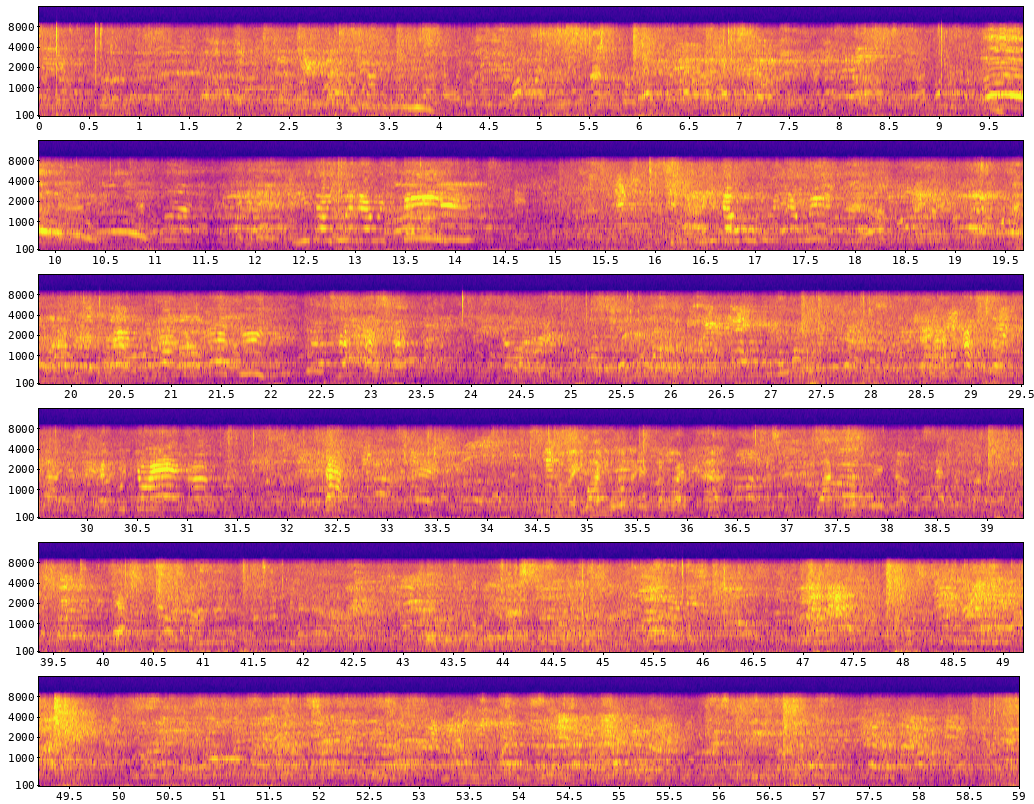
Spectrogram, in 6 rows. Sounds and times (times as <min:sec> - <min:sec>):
Inside, large room or hall: 0:00.0 - 0:59.0
Speech: 0:00.0 - 0:59.0.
